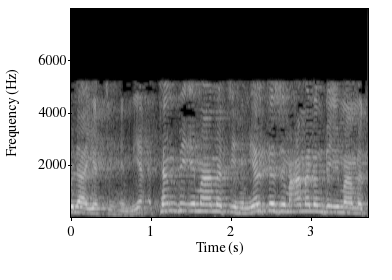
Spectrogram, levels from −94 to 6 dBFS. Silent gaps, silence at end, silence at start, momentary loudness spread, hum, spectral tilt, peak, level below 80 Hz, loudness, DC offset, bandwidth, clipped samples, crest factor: none; 0 s; 0 s; 8 LU; none; -9.5 dB/octave; -6 dBFS; -76 dBFS; -21 LUFS; under 0.1%; 5.4 kHz; under 0.1%; 14 dB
